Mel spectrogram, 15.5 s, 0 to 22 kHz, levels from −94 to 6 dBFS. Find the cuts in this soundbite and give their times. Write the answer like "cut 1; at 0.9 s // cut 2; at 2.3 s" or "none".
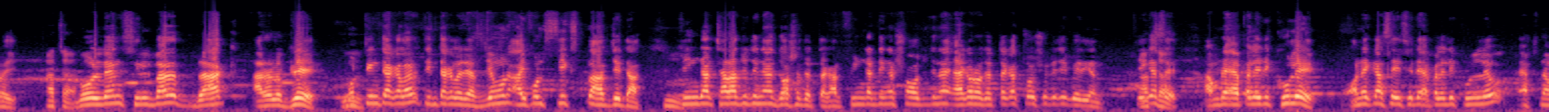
none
